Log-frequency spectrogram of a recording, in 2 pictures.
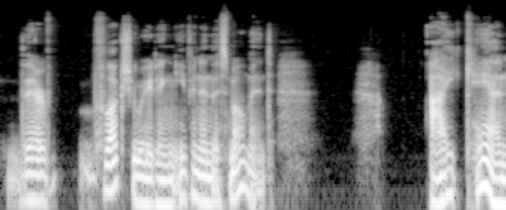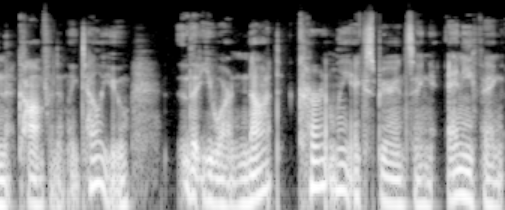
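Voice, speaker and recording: A man plays an awkward, earnest demon classmate in an intimate audio roleplay. His voice is low and breathy, and he talks slowly in stiff, formal wording, stammering as he picks each literal phrase. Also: no room sound, clean studio sound, full character voice. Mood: literal, matter-of-fact. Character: awkward, earnest male demon classmate who senses emotions. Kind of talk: scripted audio roleplay to the listener.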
